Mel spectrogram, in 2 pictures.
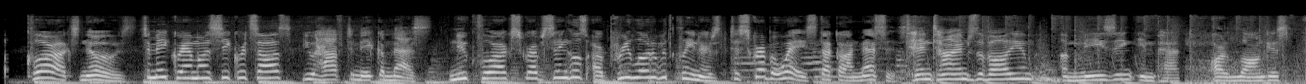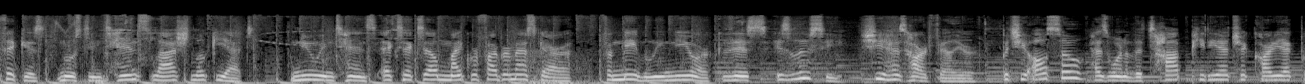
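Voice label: female, late 20s mid 30s, contemporary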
